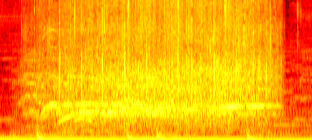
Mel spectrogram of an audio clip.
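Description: A burst of audience applause for the state of California and Gavin Newsom for signing a law, a dense crackle of many hands clapping that swells quickly, holds steady for a couple of seconds, then cuts off abruptly.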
